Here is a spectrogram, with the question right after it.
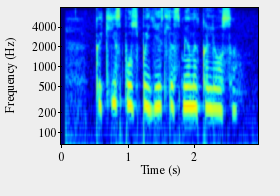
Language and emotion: Russian, neutral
